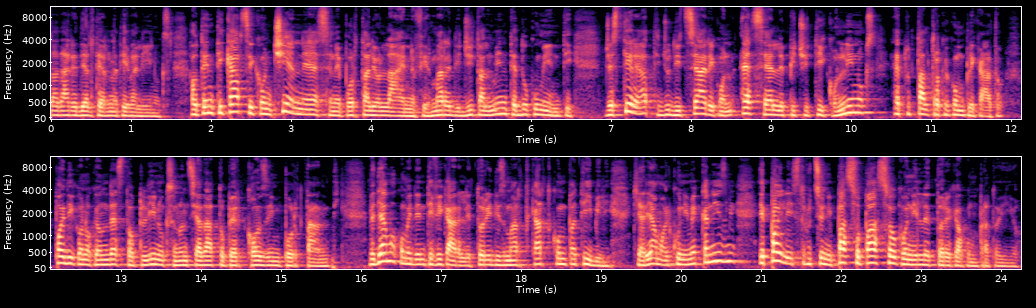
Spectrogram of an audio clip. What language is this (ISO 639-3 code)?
ita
